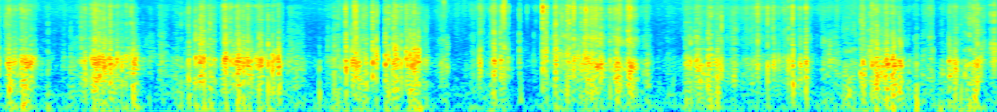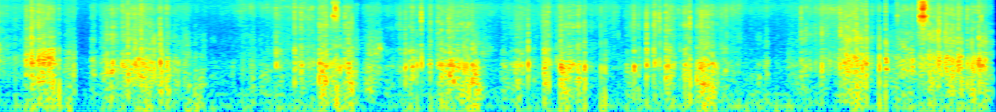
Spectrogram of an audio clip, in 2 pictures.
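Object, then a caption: Foam kitchen sponge with nylon scour pad. Fingertips and short nails scratch the green nylon scour pad of a single solid yellow-and-green kitchen scrub sponge, made of foam with a nylon scour pad, resting on a table. The result is a dense, continuous scratchy crackle centered in the midrange, rising and falling in bursts over a steady low hum.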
